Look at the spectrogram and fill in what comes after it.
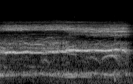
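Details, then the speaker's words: Real anaphylactic reaction in a woman, before she self-injects an EpiPen: high-pitched, steady whistling stridor on strained breaths as her swollen airway constricts. "anaphylaxis is a severe allergic reaction that can cause the airway to swell and become constricted making it very difficult to breathe"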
